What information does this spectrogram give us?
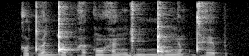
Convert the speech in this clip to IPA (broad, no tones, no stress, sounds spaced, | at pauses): k ɤ tʷ ɛ ŋ͡ǃ ɤ bʱ ɜ k ũ ɦ ɛ̃ ŋ ɡ i ŋ ŋ͡ǃ u ŋ ẽ p dʱ e p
